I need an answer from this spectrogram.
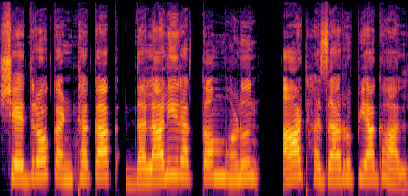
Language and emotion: Goan Konkani, neutral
